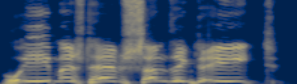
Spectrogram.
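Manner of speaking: high, loud yell down the mountain; screaming with all his might. A narrator's reading. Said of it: "screamed down with all his might".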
